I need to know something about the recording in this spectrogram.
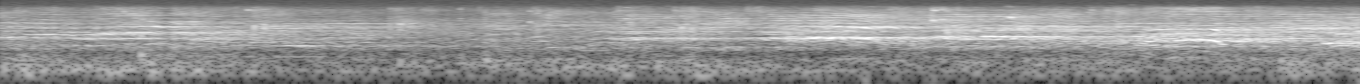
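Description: A small crowd murmurs and calls out in a large echoing arena.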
